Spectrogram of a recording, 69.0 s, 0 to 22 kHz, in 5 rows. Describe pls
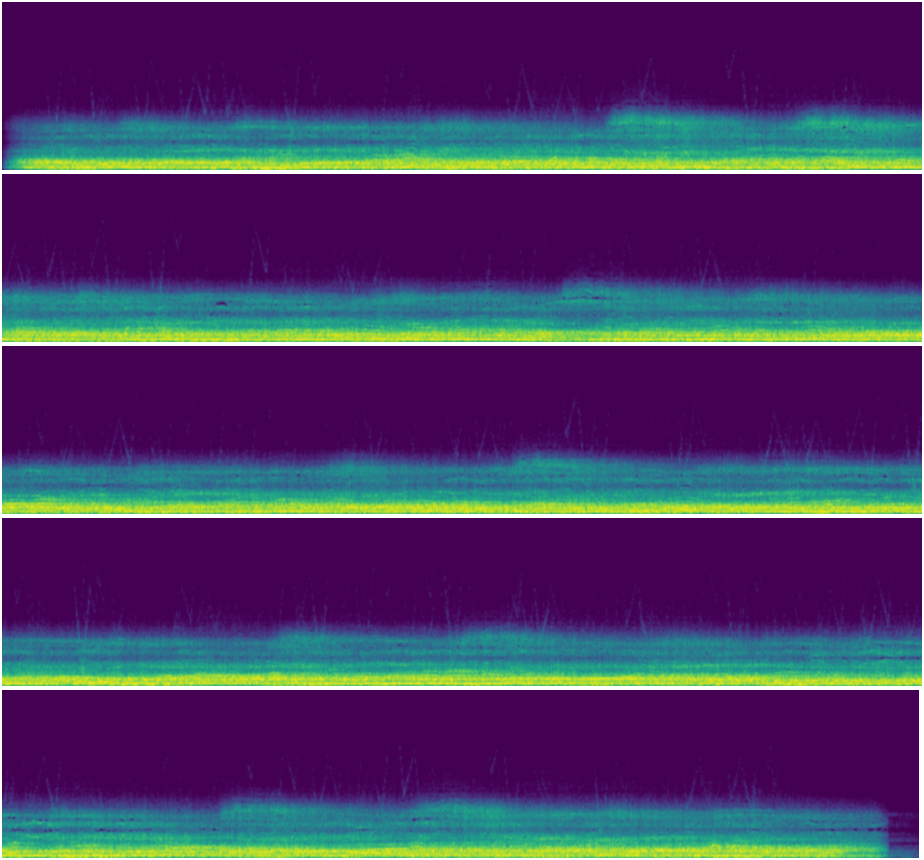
Mix of about 4 separate runs of an Analog Box circuit designed to sound just human enough to be disturbing. The first version freaked out my dog. I can't stand to listen to it very much, so I may have missed some things. Oh well. You might use it as a special effect where someone dreams of hell, or something like that. I first put it into the musical pack because there is some creepy tonal singing in the background, but then I decided to move it to my backgrounds pack -- there is a somewhat "better" version there called UnrelentingAgony2. Warning: if you are a very sensitive person, you may want to avoid listening to this, and otherwise just keep reminding yourself that it was generated entirely by a virtual synthesizer circuit. No humans, monsters, demons, cats, or babies were harmed in producing this sound bite, despite what you may think you hear. It's lots of oscillators and filters, some delays, etc. That's all.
